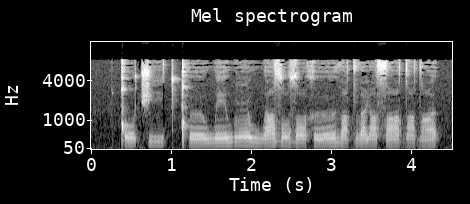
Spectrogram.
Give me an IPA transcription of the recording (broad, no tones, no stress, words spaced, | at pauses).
ǃot͡ʃiːtǃʰɵːw ew ʕuwɐ zˤuzˤɵxɵː ðetˤðiːsˤe dˤudˤɐ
